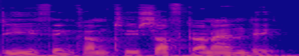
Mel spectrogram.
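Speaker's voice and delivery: normal talking voice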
